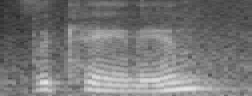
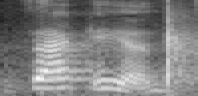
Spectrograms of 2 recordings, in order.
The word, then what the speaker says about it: Zakian: I recently interviewed Robert Zakian. No, I said it wrong again. Zakian. See, I've said it wrong twice.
